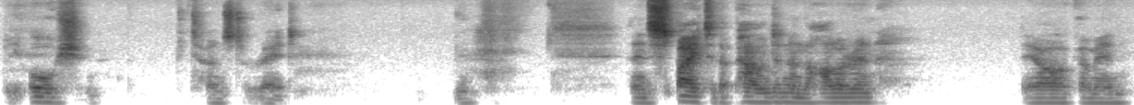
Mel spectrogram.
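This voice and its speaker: A man playing a grim, haunted sailor who survived a sinking, reciting a dramatic monologue in halting, measured phrases with deliberate pauses. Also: on the low side. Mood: ominous. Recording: roomy echo, distant microphone.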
